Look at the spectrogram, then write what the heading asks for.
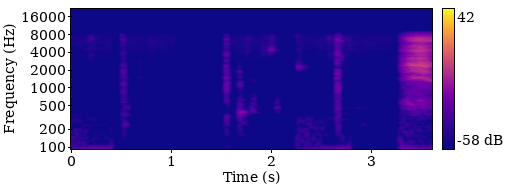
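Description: Several sharp, quick clicks as someone clicks on targets in an aim test of 30 targets, landing in quick succession, separated by short gaps, followed by a brief louder burst of noise at the end.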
